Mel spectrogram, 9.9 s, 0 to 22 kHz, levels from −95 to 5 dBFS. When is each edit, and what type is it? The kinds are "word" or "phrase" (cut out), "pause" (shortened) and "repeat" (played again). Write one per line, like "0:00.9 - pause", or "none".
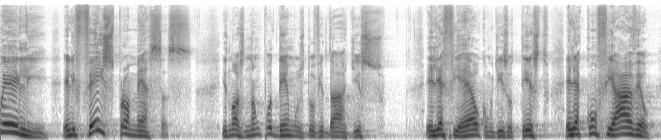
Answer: none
